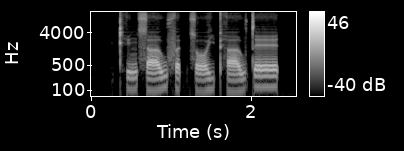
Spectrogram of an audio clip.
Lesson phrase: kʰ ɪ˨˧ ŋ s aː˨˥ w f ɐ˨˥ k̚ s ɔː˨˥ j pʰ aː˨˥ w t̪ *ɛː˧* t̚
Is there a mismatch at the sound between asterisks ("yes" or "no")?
yes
